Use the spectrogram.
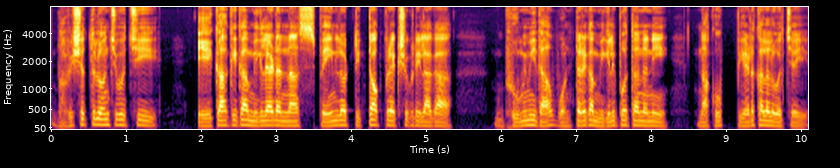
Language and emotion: Telugu, fearful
